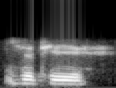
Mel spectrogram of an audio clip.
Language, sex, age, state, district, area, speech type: Kashmiri, male, 18-30, Jammu and Kashmir, Kulgam, rural, conversation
